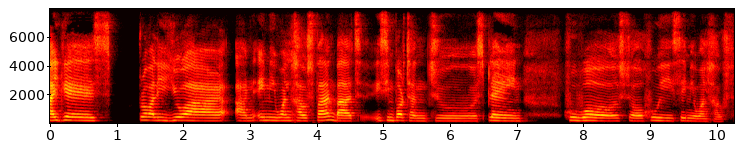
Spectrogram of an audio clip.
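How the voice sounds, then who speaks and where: A woman with a strong Spanish accent, medium pitch, monotone flat intonation and a very slow pace, on a very clean recording with a silent background. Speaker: YouTuber commenting on films. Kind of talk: casual video commentary. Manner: careful over-articulated pronunciation.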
